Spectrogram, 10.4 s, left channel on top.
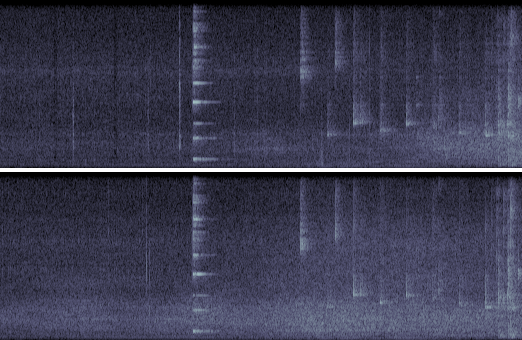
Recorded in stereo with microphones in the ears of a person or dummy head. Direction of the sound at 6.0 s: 15° right (ahead or behind).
